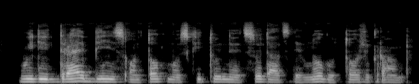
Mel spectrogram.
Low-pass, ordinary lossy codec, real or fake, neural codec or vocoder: none; none; fake; codec, 16 kHz, 8 kbps, FreqCodec, smaller model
